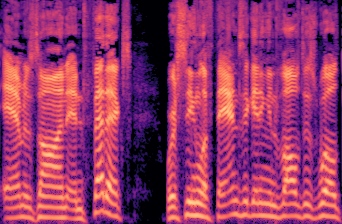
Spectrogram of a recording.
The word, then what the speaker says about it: Lufthansa: Okay, I need to know if I'm saying this right. Lufthansa? – Lufthansa. Ooh, that was, yeah, close enough.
